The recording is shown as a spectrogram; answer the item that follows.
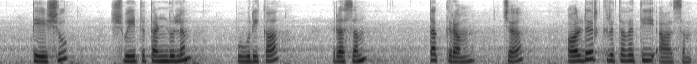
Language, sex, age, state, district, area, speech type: Sanskrit, female, 18-30, Karnataka, Dakshina Kannada, urban, spontaneous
